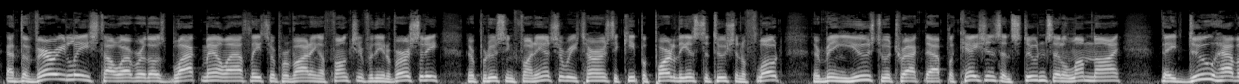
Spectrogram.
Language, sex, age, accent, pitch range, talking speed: English, male, 50-69, American, 135-175 Hz, 200 wpm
